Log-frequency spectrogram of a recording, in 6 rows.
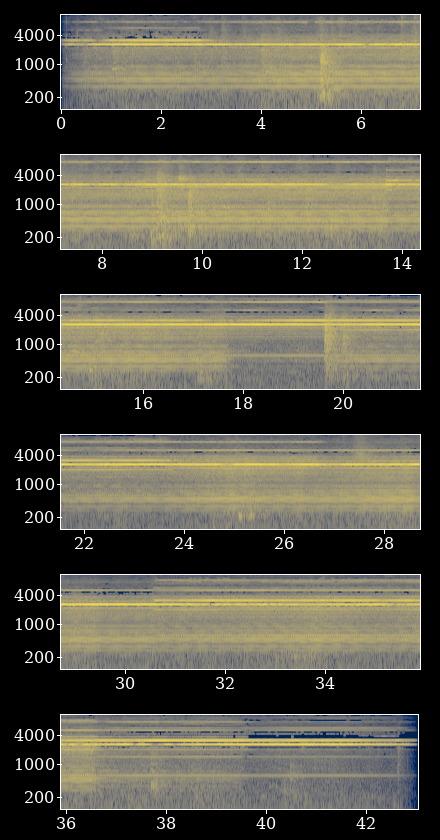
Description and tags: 19.07.2010: about 20.00. In the Arsenal Gallery during the International Choreographic Performance Festival Serendypia. The awful sound from Gilad Ben Ari's performance. When he stood sounding when he was in the vertical position the sound were disappearing.
performance-festival, performance, squel, high-frequency, poland, field-recording, poznan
